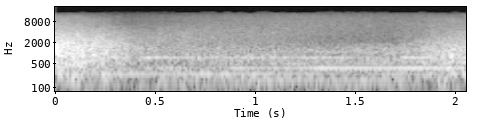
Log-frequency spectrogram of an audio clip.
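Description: Sea waves washing onto a pebble beach: one wash dies away at the start and the next builds near the end, under soft, sustained background music notes.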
